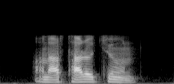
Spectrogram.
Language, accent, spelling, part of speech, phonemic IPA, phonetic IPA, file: Armenian, Eastern Armenian, անարդարություն, noun, /ɑnɑɾtʰɑɾuˈtʰjun/, [ɑnɑɾtʰɑɾut͡sʰjún], Hy-անարդարություն.ogg
- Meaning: injustice; breach of justice; inequity; unfairness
